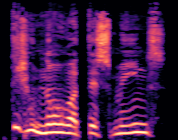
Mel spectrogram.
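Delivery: trembling captain bursts out in alarm; crying out. Acted. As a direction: cry out in shock. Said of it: "cried Chaumont".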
